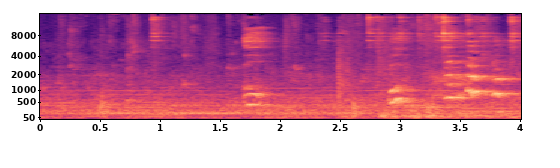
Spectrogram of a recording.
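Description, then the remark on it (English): A dog gives a short high whimper, then a rapid string of thin, squeaky yips and whines, over a low background rumble with some running water. “Okay, make sure your dog doesn't eat it.”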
